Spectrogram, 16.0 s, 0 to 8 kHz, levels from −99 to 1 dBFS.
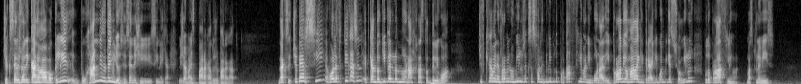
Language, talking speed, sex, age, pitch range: Greek, 200 wpm, male, 30-49, 150-250 Hz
